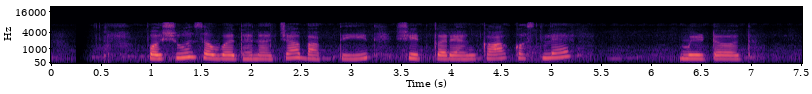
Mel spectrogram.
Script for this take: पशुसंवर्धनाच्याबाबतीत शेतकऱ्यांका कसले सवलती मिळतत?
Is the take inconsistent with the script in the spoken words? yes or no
yes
